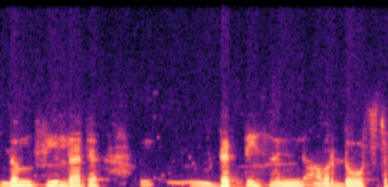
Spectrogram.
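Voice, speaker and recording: A man with a Keralan accent. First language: Malayalam. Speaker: teacher trainer / resource person. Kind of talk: webinar Q&A answer.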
